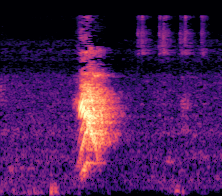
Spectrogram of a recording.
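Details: Shih Tzu puppy named Milo, quarrelling with mummy at home, gives one sharp, high, bright yap lasting about a quarter second, preceded by a couple of soft low thumps, with a quiet room behind.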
